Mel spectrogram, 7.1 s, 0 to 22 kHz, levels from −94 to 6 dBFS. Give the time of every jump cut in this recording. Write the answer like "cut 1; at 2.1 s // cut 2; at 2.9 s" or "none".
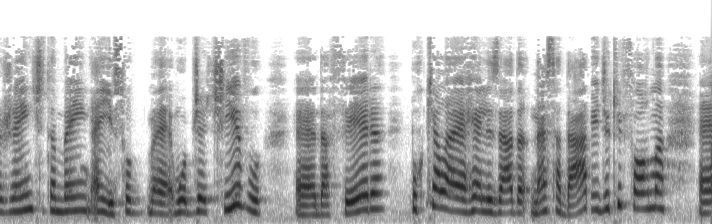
cut 1; at 4.3 s // cut 2; at 5.9 s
